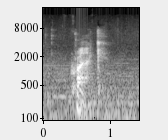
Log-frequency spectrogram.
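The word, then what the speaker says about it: craic: So an Irish crack, spelled completely different but phonetically the same.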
